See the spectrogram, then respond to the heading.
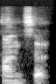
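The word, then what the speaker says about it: answer: Which is a silent letter in the word आंसर? आंसर में शब्द में एक मूक अक्षर यानी साइलेंट अक्षर कौन सा है? तो साइलेंट अक्षर आंसर में आपका डब्ल्यू।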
